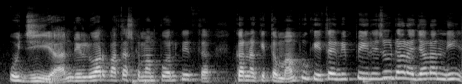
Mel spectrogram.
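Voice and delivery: high, pressing exhortation; retold ranting. Patient urging sick man to endure, ranting insistently. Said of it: "Sampai saya ngoceh-ngoceh gitu".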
